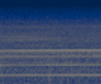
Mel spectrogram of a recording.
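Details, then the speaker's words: Macintosh II power supply during restoration, first power-on: harsh loud fan whine with steady high tones and hiss; fan sounds very noisy, power supply only partly working and needs work. "okay it turned on listen to that fan oh my God that thing is ugly or sounds ugly"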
